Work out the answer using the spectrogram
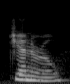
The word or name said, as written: general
